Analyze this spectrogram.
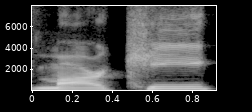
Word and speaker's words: marquee: first time at London's Marquee Club. And that's a good word to know. Marquee is marquesina. Se escribe marquís, marquís, pero se dice marquee.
